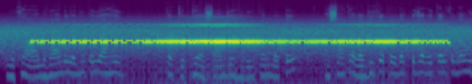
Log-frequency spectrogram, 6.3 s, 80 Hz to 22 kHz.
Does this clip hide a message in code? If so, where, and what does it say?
Yes: NAVTEX (SITOR-B), 100 baud, 170 Hz shift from 0.4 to 6.0 s, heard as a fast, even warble, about 1360 Hz centre, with fading and speech in Sindhi. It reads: THIS SEPARATE-LOADING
